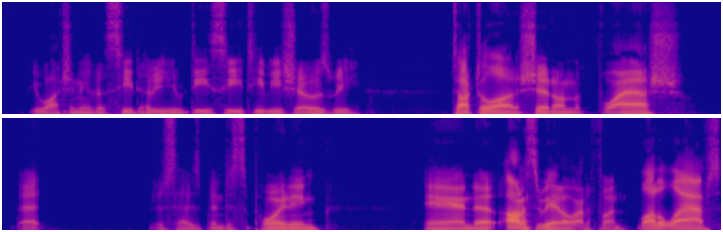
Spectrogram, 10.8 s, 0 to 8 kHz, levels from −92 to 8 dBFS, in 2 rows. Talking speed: 200 wpm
